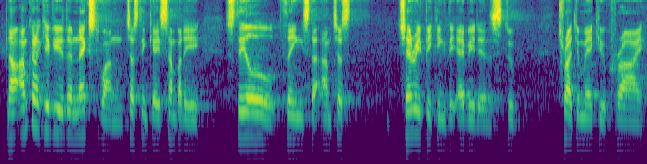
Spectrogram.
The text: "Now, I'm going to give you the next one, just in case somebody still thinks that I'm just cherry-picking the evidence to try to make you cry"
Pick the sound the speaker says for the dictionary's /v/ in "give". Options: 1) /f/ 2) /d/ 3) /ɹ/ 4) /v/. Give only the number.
4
